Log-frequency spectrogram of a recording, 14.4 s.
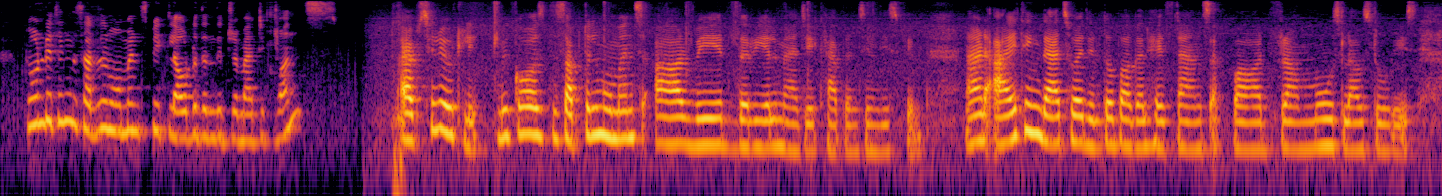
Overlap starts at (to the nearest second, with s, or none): none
